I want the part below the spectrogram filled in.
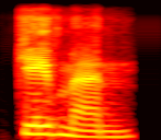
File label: "caveman", Indian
